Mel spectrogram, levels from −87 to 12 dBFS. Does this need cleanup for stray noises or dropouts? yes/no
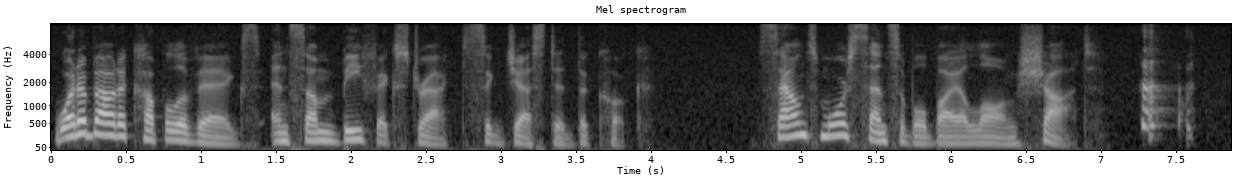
yes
